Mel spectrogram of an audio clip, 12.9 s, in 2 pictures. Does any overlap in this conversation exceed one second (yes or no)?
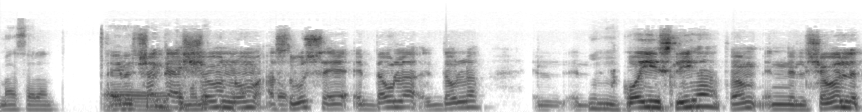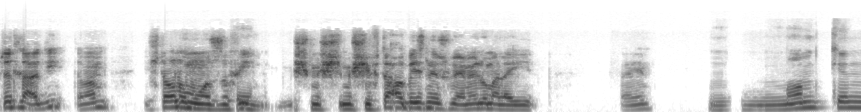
yes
